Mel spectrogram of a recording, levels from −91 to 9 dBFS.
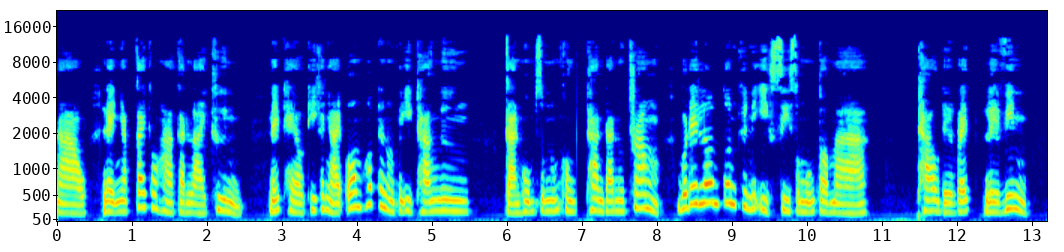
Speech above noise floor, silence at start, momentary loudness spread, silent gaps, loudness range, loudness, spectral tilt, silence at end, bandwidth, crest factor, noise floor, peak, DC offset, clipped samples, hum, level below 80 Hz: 30 dB; 0 s; 6 LU; none; 2 LU; -24 LUFS; -4.5 dB/octave; 0.3 s; 13 kHz; 20 dB; -54 dBFS; -4 dBFS; under 0.1%; under 0.1%; none; -70 dBFS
